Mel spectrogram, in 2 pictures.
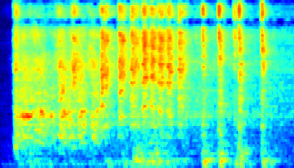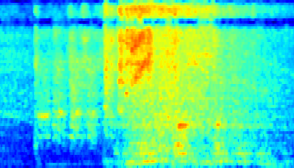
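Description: The six cranks, catches and settles into an uneven, hunting idle with irregular lumpy pulses; a rough idle, cause unknown.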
